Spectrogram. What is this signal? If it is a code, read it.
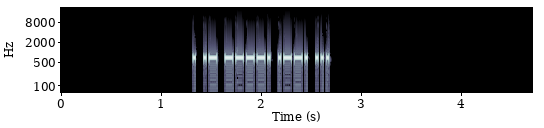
Morse code, heard as a keyed tone, about 46 wpm, 700 Hz. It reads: EA9PS
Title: DXCC-100 Call Signs - 5 Characters - 45wpm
